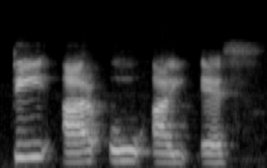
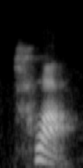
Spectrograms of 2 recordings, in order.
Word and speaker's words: trois: 3 in French is being written down as TROIS, which is being pronounced as trois, trois. Okay, trois, trois.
